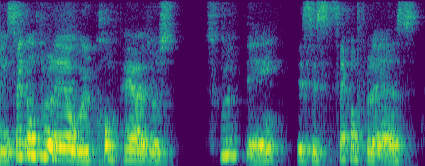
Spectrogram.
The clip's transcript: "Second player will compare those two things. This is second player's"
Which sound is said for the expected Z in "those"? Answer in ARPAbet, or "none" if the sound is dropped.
S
